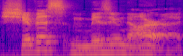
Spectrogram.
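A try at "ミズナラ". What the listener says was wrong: What was that pronunciation? Yeah, but you had some sort of weird inflection, like Mizunara.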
